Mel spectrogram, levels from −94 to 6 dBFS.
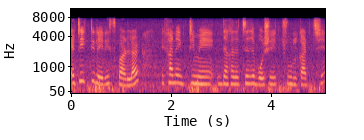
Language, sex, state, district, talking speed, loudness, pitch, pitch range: Bengali, female, West Bengal, North 24 Parganas, 150 wpm, -16 LUFS, 255 Hz, 245-280 Hz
